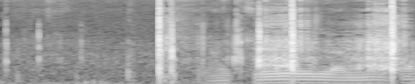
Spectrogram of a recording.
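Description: A low rush of wind on the microphone, a sharp click a little under a second in, then a man's voice starting with a few more sharp clicks mixed in.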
